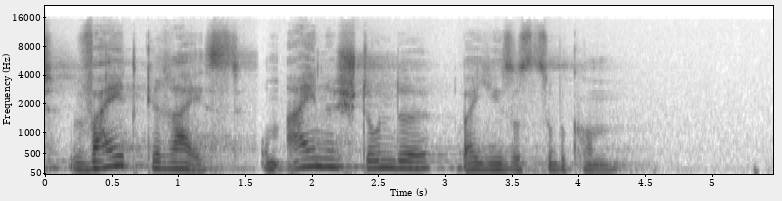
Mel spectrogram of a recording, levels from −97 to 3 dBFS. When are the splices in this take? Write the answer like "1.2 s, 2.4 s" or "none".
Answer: 1.6 s, 3.1 s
